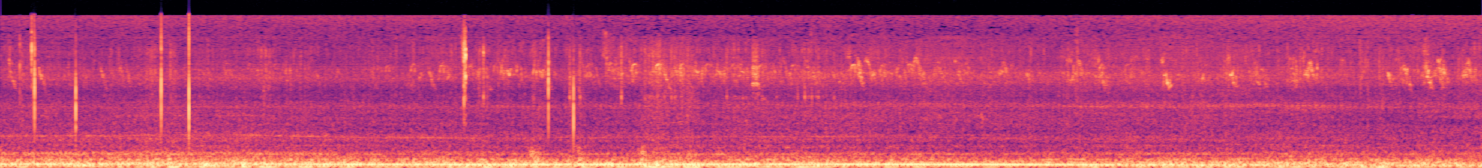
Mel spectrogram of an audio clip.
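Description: Steady low rumble of a car's engine and tyres on an unpaved dirt road, heard from inside the cabin. A few sharp clicks come in the first several seconds.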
